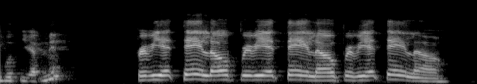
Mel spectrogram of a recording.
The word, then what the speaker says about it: тело: Telo, T-E-L-O, is that how you say it? Тело, yeah, body, тело.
